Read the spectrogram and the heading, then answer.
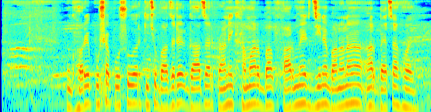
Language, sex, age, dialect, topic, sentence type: Bengali, male, 18-24, Western, agriculture, statement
